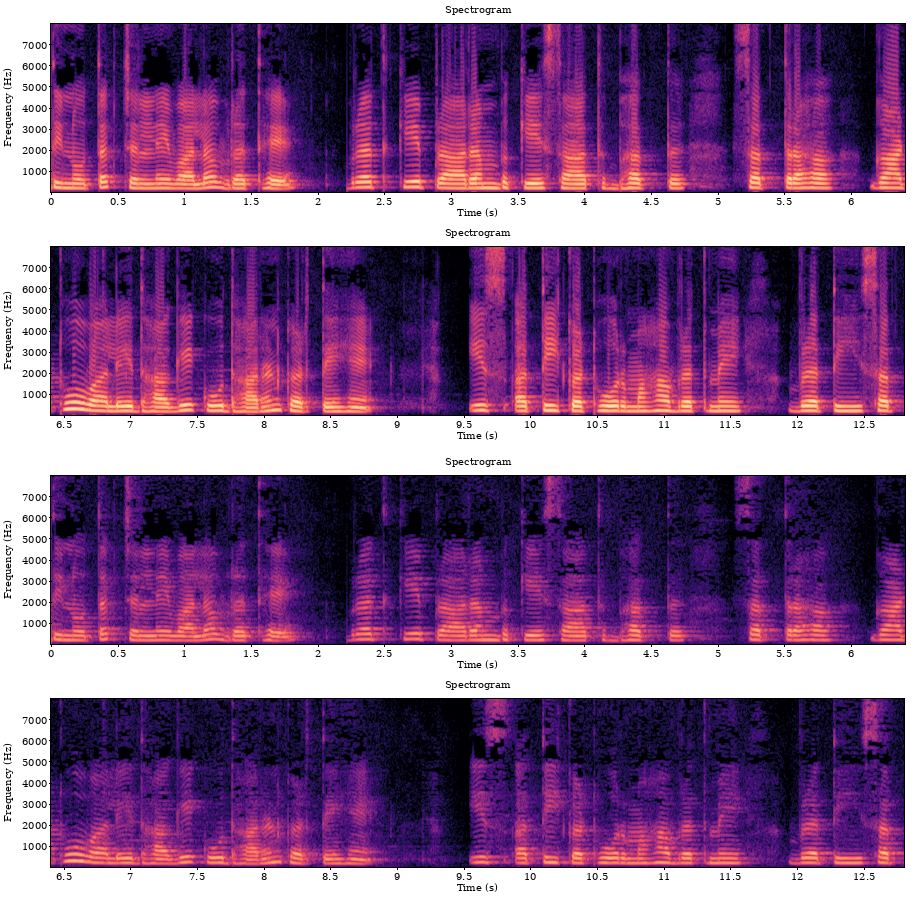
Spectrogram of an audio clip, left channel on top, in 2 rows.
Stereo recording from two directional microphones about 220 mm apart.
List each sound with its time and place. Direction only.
0.0 s a woman's voice: 40° left (ahead or behind)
